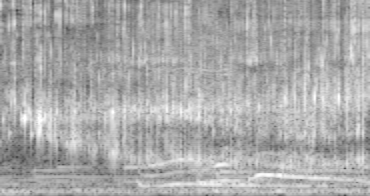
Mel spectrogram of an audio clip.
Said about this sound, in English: Okay, I think it looks like we are ready. So we are gonna have the first pour of drinking tea.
